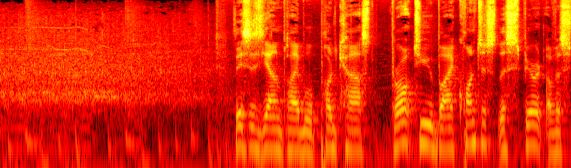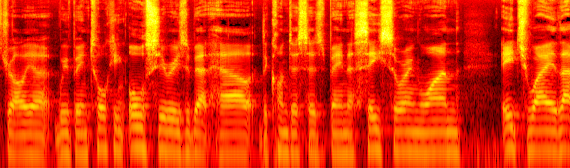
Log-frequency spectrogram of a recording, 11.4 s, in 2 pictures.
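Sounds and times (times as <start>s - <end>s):
large cricket stadium crowd roaring and applauding: 0.0s - 2.8s
speech: 2.3s - 11.4s.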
